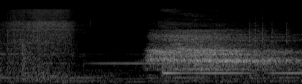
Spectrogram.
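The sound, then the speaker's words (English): Soft, slow breaths in and out are drawn during a guided meditation, faint and unhurried over a steady background tone. “Close your eyes and take a deep breath. Inhale and exhale. Another one.”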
